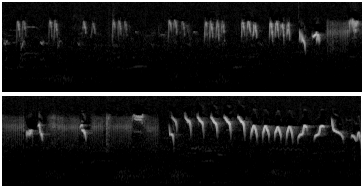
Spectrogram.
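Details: White-spotted bluethroat in May, singing high clipped notes in short bursts, then a buzzy, scratchy stretch, and finally a rapid, ringing trill of repeated downslurred notes.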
